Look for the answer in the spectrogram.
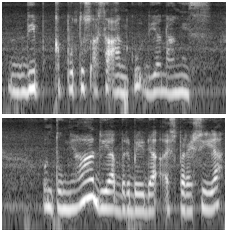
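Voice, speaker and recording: A woman's voice: mid-range voice, unhurried, poor audio. A young woman, a massage therapist and healer, telling a dramatic ghost story to her viewers in a casual vlog, sometimes dropping to a whisper. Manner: animated, dramatic retelling with whispered asides. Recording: steady background noise.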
